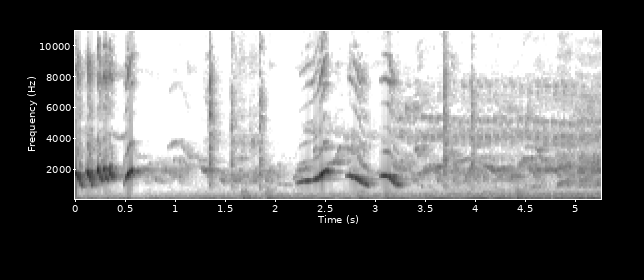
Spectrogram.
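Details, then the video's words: Breeding female white-rumped shama of the Aceh type: a loud opening whistle, a pause with soft scratchy notes, then three rising and falling whistled swoops, followed by quieter twittering. "Murai Aceh"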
